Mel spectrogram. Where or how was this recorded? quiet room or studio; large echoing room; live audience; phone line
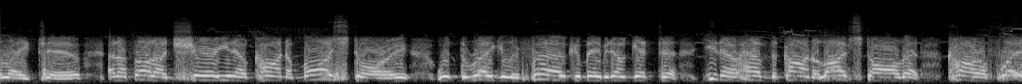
phone line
